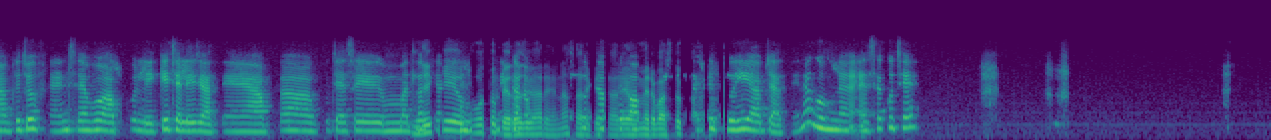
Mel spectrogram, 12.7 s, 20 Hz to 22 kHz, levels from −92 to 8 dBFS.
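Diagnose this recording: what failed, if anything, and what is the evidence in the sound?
Between 4.4 and 7.33 s the speech level drops in patches, by about 40 dB at its deepest. Around two seconds in total are affected. The stage is call processing. The likely cause is speech suppressed in double talk: the echo canceller ducked the near talker while the far side spoke.

Two faint delayed copies of the speech appear, at 4.62 to 4.7 s and 6.99 to 7.2 s. Both trail the original by 266 ms and sit roughly 25 to 30 dB below it. This is likely echo leak from a loudspeaker end whose echo canceller missed residual pickup.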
